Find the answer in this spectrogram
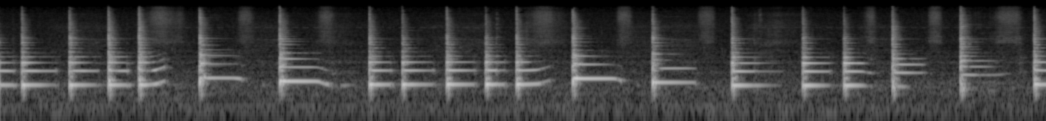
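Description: C.B. Gitty one-string diddley bow being plucked and played with a slide: about twenty single notes in an uneven, improvised rhythm. Each note rings briefly and dies away, and several bend or glide in pitch as the slide moves along the string.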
